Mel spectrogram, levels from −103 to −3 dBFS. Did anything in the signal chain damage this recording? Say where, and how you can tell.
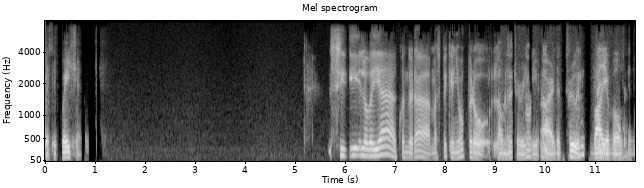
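Yes. A delayed copy of the speech trails by about 280 ms at 0.0–0.18 s and 0.51–1.2 s, roughly 10 then 20 dB down. This is likely echo leak from incomplete echo cancellation in call processing.

The speech dips and cuts out in pieces at 9.15–11.03 s and 11.22–11.82 s, falling as much as roughly 40 dB. This is likely speech suppressed in double talk by the echo canceller.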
